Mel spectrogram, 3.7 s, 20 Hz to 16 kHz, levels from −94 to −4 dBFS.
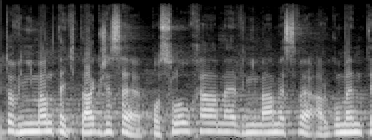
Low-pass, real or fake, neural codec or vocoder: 14.4 kHz; real; none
